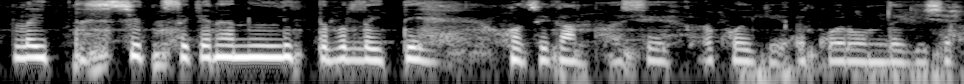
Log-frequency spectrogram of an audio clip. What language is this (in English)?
Manipuri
